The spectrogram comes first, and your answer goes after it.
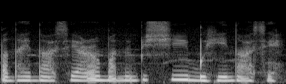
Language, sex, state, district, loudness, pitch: Nagamese, female, Nagaland, Kohima, -17 LUFS, 180 Hz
